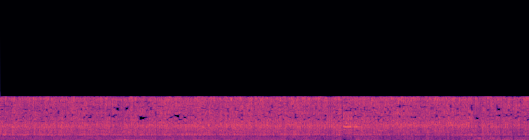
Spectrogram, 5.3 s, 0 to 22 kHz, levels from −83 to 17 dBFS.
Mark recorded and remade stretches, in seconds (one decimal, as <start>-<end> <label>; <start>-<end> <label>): 0.0-5.3 recorded

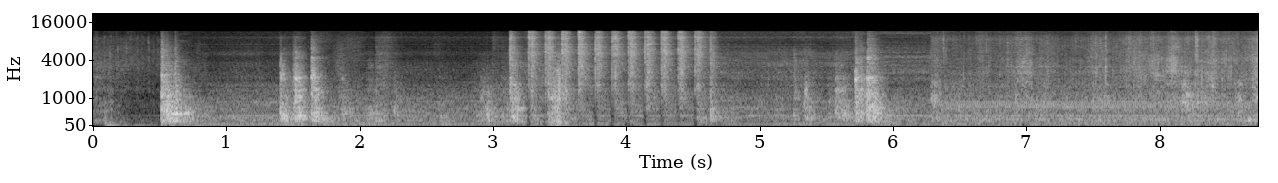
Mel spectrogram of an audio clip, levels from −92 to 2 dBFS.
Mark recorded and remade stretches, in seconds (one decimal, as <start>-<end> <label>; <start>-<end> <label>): 0.0-0.8 recorded; 0.8-1.6 remade; 1.6-2.0 recorded; 2.0-5.7 remade; 5.7-8.7 recorded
